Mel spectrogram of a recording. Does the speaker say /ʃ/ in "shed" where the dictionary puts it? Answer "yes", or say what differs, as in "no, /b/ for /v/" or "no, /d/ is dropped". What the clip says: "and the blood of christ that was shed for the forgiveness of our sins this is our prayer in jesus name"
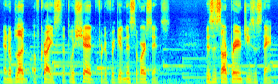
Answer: yes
